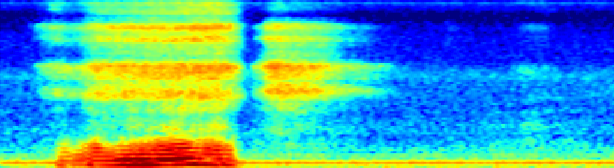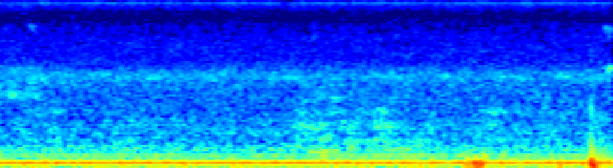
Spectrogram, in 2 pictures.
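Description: One loud, deep, vibrating snore on breathing in, followed by a softer breath out, then quiet with a steady low hum in the room.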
